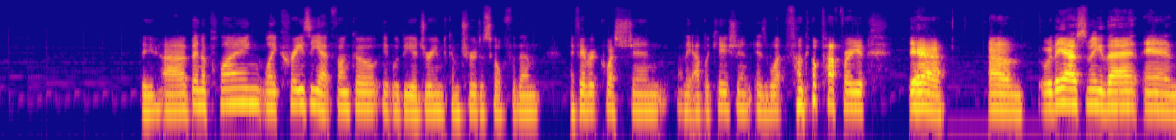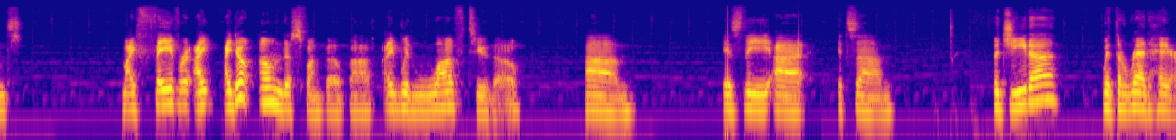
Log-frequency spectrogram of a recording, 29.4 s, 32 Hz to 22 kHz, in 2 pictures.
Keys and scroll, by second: 15.8 s, 18.6-19.7 typing.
